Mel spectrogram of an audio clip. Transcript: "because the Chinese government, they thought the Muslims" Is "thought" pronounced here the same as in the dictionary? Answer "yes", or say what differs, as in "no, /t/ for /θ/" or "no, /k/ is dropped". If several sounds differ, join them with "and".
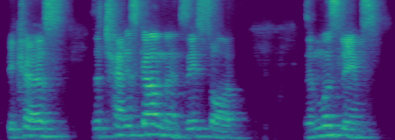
no, /s/ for /θ/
